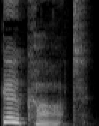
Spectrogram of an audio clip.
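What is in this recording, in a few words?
"go-kart", British English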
